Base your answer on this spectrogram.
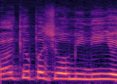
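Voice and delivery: high-pitched cooing to a little grandson; doting grandfather. Acted. Grandfather greeting his little grandson, doting. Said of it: "le hablo a mi nieto".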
